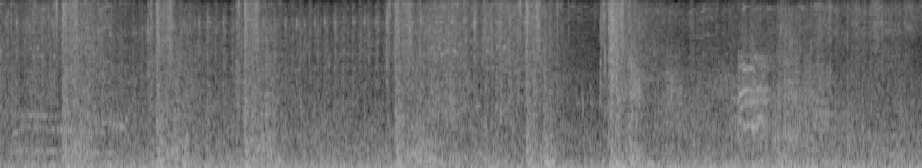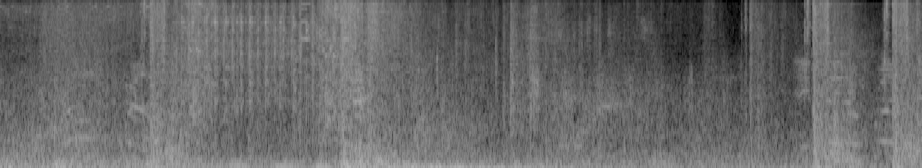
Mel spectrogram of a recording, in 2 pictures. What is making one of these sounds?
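Gunshots crack and echo in quick bursts.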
